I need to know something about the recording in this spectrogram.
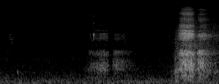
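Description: A woman's sharp, loud gasp near the end, as she jerks upright in bed, preceded about a second in by two faint breaths.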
